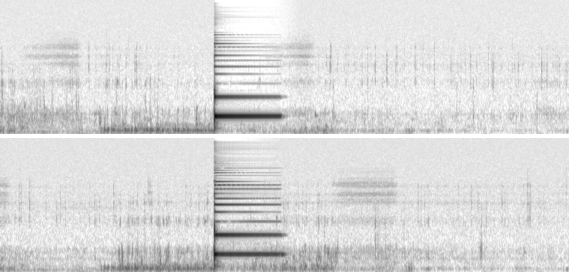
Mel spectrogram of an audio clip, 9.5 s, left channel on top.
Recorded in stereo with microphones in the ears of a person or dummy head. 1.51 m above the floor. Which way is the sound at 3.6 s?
15° right (ahead or behind).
